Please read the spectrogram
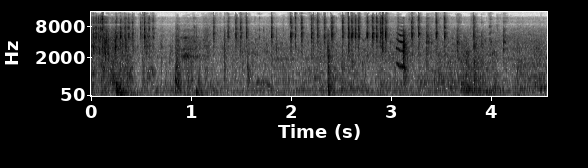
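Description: Boat's Suzuki outboard idling as a steady low hum, under irregular sharp clicks and knocks. About three seconds in there is one short falling whistle-like call.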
